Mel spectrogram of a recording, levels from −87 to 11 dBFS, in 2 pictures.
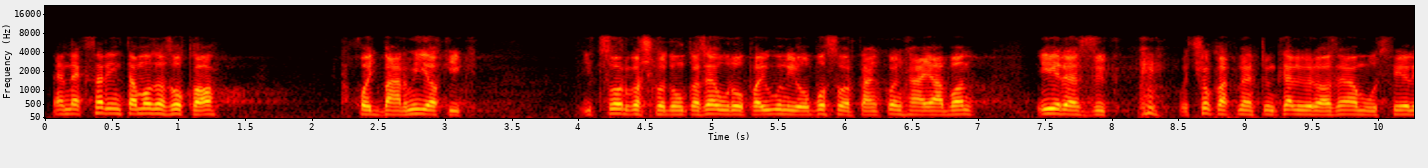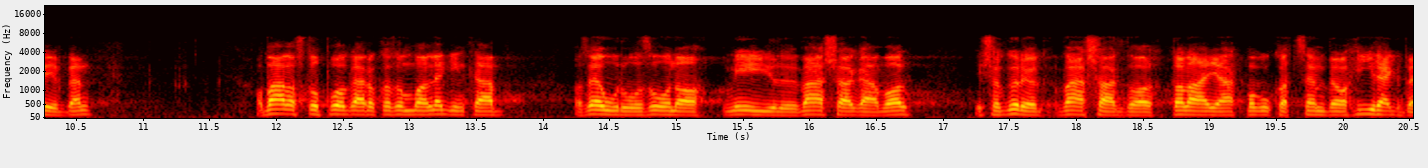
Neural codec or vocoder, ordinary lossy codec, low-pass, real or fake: codec, 16 kHz, 4 kbps, FunCodec, trained on Chinese and English, 50 frames a second; Opus, 16 kbps; 7.2 kHz; fake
